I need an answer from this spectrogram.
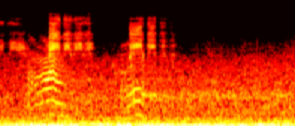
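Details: A hungry orange cat meowing for food: two rising-falling harmonic meows about a second apart, then only a steady low rumble of background noise.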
